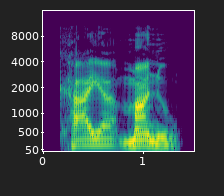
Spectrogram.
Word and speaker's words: Kaiamanu: It was called Kaya Manu, which is K-A-I-A-M-A-N-U.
